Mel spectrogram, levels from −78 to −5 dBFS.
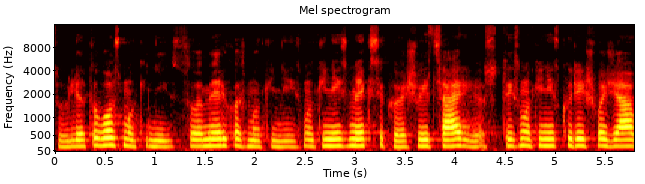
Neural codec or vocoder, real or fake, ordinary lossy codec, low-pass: none; real; Opus, 32 kbps; 14.4 kHz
